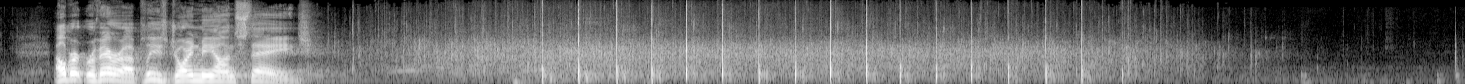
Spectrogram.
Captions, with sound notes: Albert Rivera, please join me on stage. [ Applause ]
